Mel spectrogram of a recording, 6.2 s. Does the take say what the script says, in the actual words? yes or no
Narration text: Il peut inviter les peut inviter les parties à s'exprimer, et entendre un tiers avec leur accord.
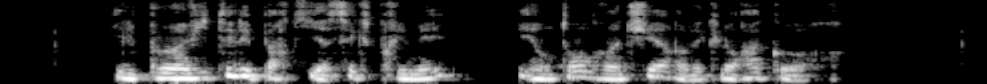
no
